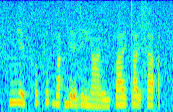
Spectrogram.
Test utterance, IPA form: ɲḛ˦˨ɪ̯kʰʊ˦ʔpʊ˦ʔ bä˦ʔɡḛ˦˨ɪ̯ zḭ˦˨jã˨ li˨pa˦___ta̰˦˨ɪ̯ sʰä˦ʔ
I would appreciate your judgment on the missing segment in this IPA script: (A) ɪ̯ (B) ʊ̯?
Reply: A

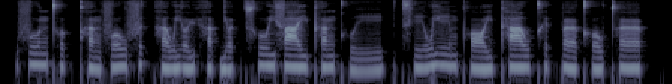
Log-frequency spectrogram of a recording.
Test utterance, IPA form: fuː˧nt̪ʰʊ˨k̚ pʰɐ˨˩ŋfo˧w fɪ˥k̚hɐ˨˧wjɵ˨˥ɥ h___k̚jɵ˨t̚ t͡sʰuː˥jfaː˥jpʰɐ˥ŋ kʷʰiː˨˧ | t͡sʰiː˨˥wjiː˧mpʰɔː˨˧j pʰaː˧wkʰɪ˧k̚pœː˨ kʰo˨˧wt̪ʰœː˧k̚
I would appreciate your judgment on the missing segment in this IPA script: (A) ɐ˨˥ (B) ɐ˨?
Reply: B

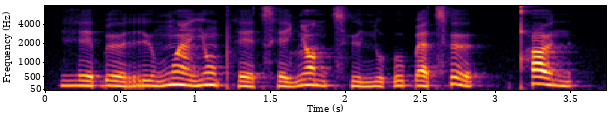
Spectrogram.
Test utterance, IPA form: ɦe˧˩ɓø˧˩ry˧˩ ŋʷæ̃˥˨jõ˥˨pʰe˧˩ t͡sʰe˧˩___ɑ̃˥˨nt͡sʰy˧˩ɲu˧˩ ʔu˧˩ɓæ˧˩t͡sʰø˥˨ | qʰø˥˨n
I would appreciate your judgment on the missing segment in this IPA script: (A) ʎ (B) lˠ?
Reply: A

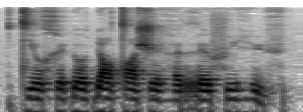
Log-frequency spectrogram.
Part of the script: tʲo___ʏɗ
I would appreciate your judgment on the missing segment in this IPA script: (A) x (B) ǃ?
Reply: A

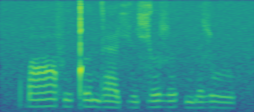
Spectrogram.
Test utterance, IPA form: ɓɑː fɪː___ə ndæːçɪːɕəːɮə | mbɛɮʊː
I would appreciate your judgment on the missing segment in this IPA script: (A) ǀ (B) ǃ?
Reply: B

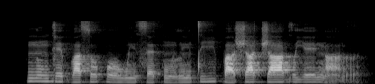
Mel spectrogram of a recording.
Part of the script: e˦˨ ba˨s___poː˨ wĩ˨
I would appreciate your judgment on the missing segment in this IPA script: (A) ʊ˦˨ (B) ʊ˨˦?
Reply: B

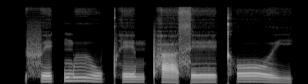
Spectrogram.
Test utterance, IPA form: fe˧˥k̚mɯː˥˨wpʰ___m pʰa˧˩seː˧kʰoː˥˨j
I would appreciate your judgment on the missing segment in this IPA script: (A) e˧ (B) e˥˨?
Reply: A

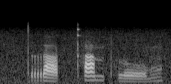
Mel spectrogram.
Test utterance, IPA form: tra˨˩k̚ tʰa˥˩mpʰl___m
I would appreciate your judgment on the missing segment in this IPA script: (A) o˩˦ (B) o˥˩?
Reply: A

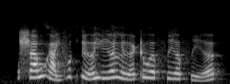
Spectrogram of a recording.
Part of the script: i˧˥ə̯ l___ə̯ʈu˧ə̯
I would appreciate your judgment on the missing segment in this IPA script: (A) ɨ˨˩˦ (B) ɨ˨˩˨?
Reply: A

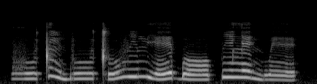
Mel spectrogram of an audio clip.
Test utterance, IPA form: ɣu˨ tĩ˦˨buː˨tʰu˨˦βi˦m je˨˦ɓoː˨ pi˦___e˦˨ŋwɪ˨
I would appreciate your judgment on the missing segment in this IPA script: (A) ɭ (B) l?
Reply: B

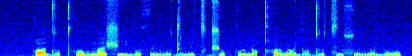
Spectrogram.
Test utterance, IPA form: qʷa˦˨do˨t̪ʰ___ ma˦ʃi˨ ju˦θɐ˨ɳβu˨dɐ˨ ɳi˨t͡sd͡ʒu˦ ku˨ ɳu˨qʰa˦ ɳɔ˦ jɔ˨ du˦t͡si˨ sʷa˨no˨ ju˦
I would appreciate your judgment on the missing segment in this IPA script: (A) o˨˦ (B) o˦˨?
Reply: B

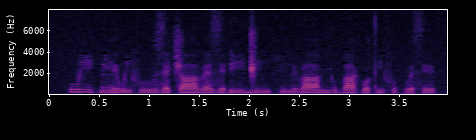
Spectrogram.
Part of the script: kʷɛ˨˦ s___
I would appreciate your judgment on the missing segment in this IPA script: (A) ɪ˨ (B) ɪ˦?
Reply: B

